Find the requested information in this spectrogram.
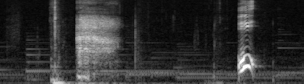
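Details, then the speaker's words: A single dull low pop from an adult's shoulder joint, then a sniff-like breath and a brief voiced sound; the person also reports back pain and a stuffy nose. "did you hear that? That was my shoulder popping."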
